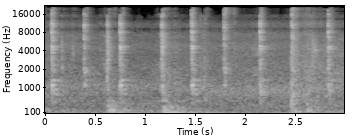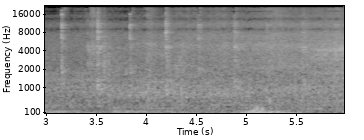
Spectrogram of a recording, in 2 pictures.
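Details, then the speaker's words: 1936 Chevy coupe turn signals: sharp repeated loud flasher clicks at a steady pace over a low background rumble, left signal flashing; flasher relay working normally. "well we have clicking let's go ahead and see quite a loud click can hear out my lobby"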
